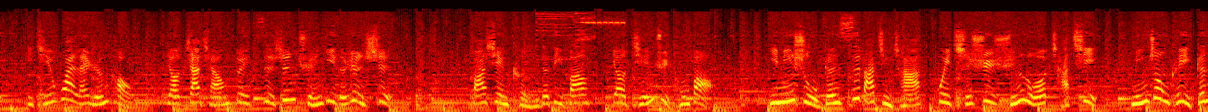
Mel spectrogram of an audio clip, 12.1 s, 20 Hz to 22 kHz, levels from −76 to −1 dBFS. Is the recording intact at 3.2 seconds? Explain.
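No. The audio was likely requantised to about 5 bits by plain rounding with no dither, and this low bit depth without dither runs through the whole clip, including 3.2 s. The rounding error tracks the signal, so at this moment there is grainy distortion that shifts with the sound, sitting only about 15 dB below it, and quiet passages turn gritty or sputter.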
